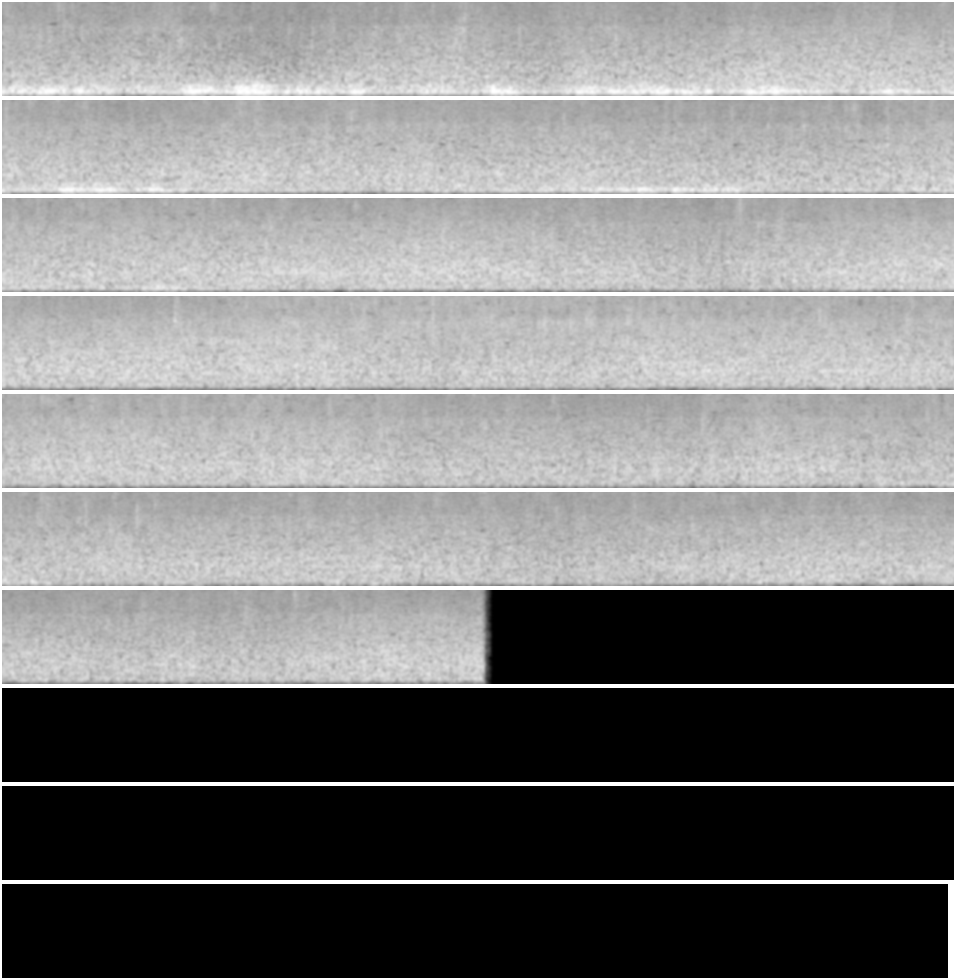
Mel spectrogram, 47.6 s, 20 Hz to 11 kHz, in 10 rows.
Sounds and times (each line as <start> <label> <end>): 0.0 heavy rain 31.0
